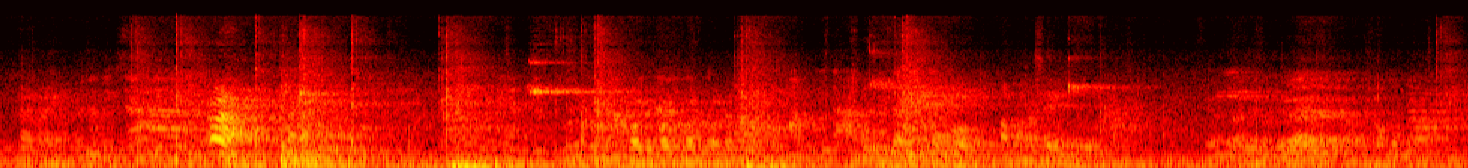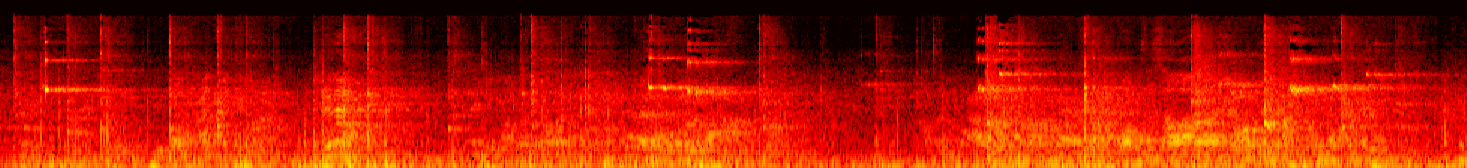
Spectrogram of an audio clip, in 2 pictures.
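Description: Men talk and call out across an echoing hall.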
